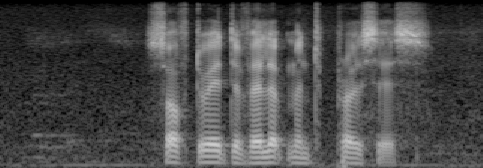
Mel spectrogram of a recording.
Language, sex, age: English, male, 21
